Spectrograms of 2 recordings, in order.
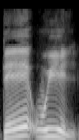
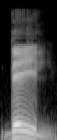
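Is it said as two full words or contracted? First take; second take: full; contracted. First: Two separate full words are said. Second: The words merge into one short syllable. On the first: "যখন আমরা বলবো দে উইল" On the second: "দে উইলটাকে আপনি কি বলতে পারেন দেইল"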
